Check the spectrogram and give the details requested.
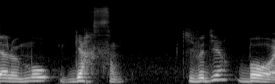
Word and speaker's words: garçon: anglais notez aussi comme le r d'un garçon est à peine prononcée et vous pouvez presque le sauter nous y reviendrons plus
